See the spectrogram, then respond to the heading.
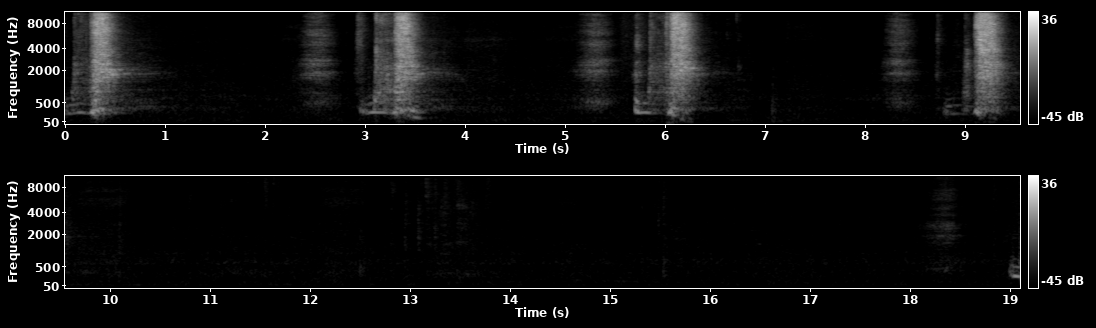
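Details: Sneezing with nasal itchiness but no blocked nose that day: four sneezes in a row about three seconds apart, each preceded by a short gasping intake, then a faint fifth sound.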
